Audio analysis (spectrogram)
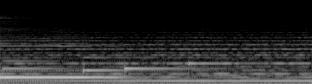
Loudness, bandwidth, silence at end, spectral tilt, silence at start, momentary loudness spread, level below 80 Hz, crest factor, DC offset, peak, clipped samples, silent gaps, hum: -26 LUFS; 5.8 kHz; 0 s; -9 dB/octave; 0 s; 11 LU; -50 dBFS; 12 dB; 0.9%; -12 dBFS; under 0.1%; none; none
